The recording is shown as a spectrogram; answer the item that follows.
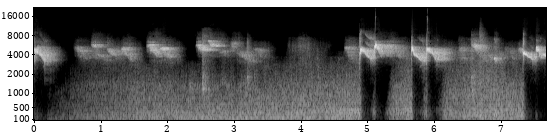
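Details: Caged white-eye pushed on form, recorded 31 December 2021, singing its opening song: shrill, rapid twitters, first half over a loud steady background hiss, then crisper, clearer phrases standing out.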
